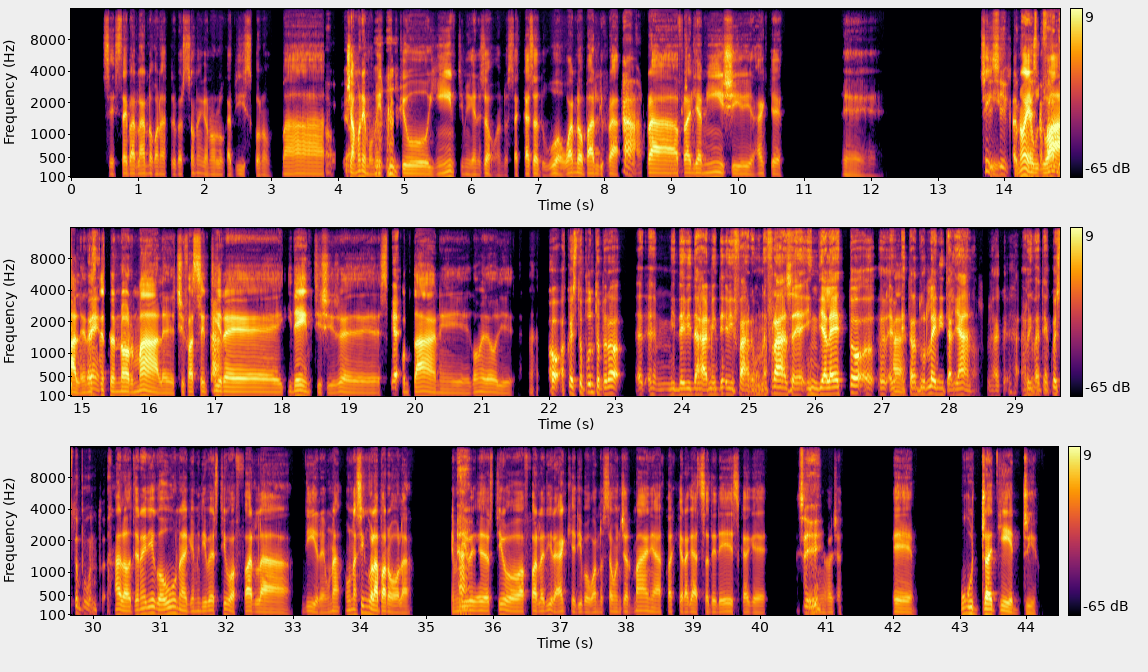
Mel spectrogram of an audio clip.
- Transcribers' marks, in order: throat clearing; "quando" said as "uando"; other background noise; tapping; "cioè" said as "ceh"; chuckle; chuckle; put-on voice: "uddratieddri"
- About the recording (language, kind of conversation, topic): Italian, podcast, Che ruolo ha il dialetto nella tua identità?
